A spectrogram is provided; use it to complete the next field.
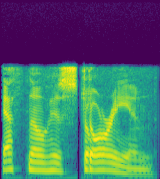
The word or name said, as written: ethnohistorian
